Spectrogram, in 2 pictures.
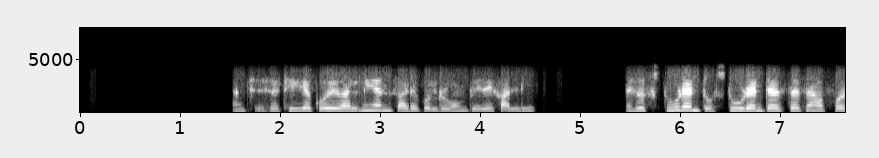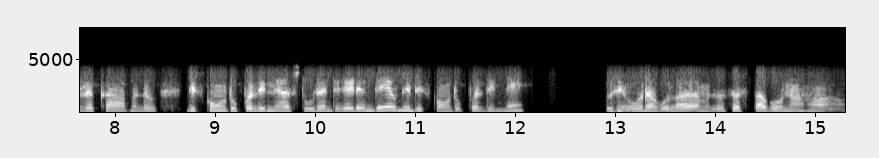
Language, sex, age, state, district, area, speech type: Dogri, female, 30-45, Jammu and Kashmir, Udhampur, rural, conversation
